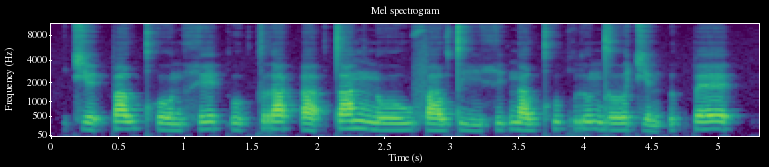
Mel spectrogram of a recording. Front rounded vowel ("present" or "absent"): absent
